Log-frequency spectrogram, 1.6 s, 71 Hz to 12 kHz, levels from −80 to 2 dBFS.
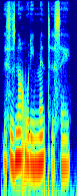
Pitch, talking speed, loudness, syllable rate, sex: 170 Hz, 310 wpm, -17 LUFS, 5.7 syllables/s, female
